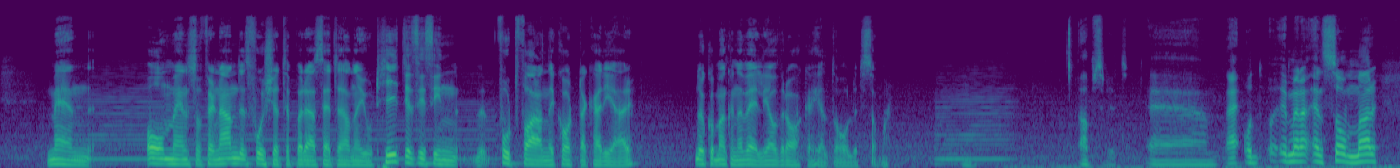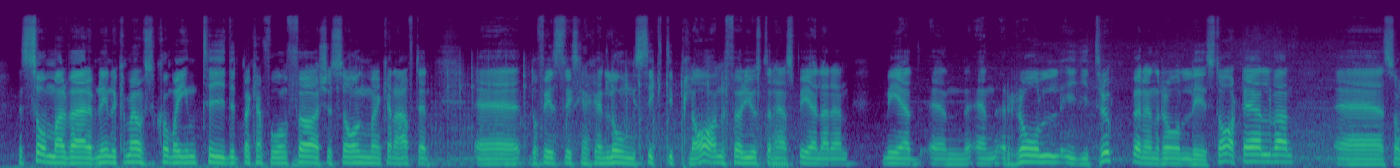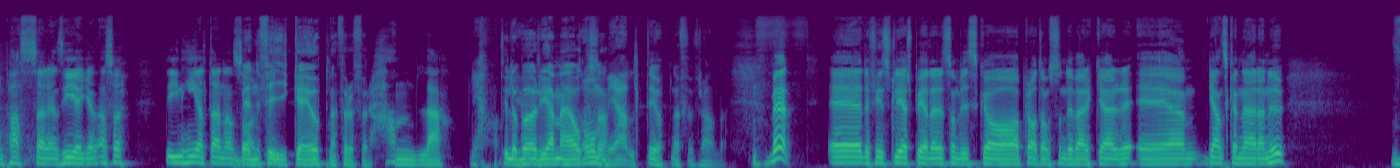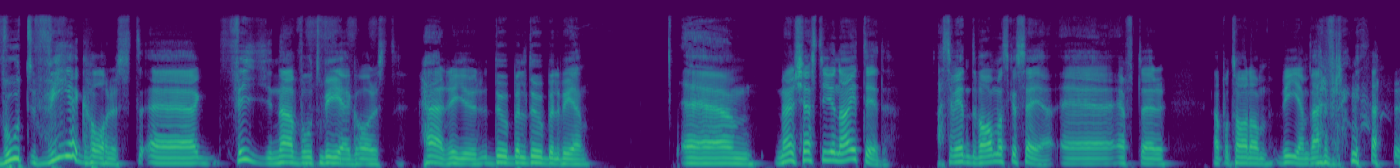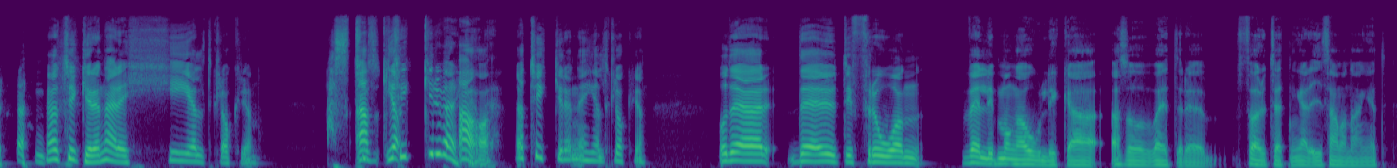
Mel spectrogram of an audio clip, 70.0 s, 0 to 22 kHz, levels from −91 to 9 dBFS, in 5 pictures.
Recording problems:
train or aircraft noise; faint; until 28 s; 25 dB below the speech

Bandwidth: 14.5 kHz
